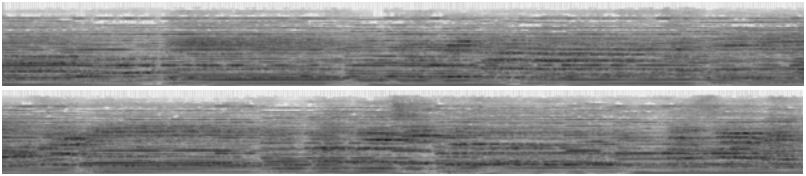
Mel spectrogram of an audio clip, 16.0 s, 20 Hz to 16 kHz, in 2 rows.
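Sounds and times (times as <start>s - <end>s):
choir singing a hymn: 0.0s - 16.0s
organ chords: 0.0s - 16.0s.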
